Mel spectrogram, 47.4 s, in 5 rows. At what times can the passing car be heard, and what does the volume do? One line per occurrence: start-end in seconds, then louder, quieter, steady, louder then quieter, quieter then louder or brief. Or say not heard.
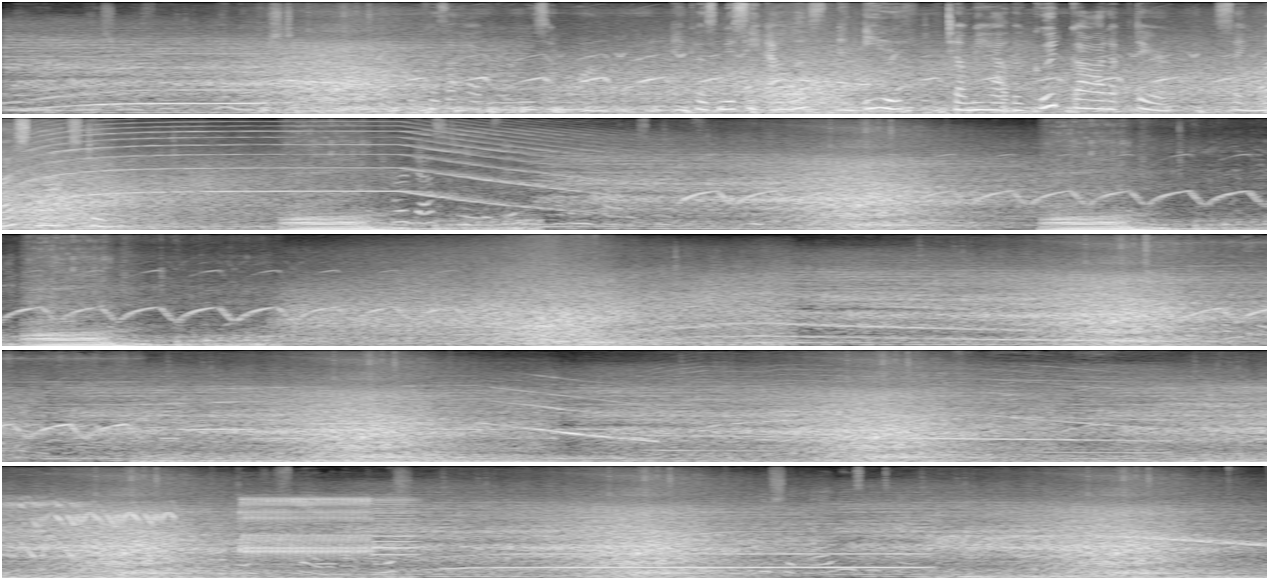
0.0-47.3 steady.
